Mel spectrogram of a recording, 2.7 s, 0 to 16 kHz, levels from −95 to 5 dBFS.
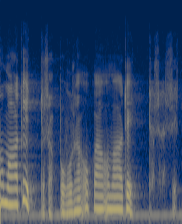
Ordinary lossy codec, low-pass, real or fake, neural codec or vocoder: none; 14.4 kHz; real; none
